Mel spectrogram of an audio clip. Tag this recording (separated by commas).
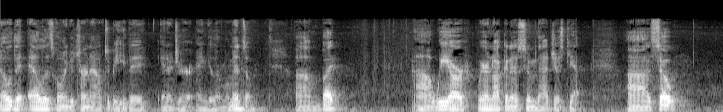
Speech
